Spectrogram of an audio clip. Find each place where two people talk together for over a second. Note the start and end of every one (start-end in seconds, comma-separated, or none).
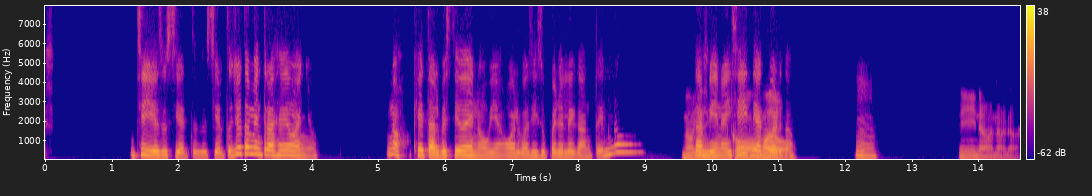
9.7-11.3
